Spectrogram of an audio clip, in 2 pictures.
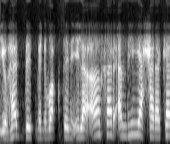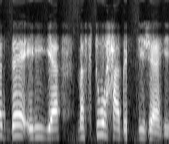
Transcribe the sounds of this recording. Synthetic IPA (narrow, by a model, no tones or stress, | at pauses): jʊɦad̪ːɪd̪mɪnwɑqt̪ʔɪla̰ʔaːxɪɾˤʔa̰mːhɪjːaħɑɾˤɑkaːt̪̚d̪aːʔɪɾɪjːamaft̪uːħabɪt̪ːɪʒaːhi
